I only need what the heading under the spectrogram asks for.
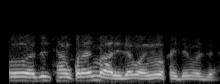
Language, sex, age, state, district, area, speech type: Manipuri, male, 60+, Manipur, Thoubal, rural, conversation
